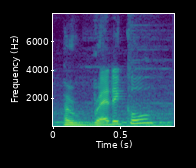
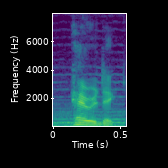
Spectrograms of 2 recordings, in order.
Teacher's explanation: in heretical the accent's on the second syllable, the second E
